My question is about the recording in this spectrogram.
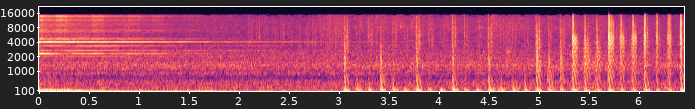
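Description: Film soundtrack: a deep boom slides down in pitch and fades over the first two seconds or so. About three seconds in, a fast, low pulsing beat starts, several pulses a second.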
